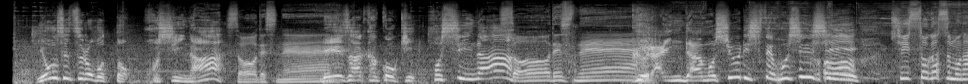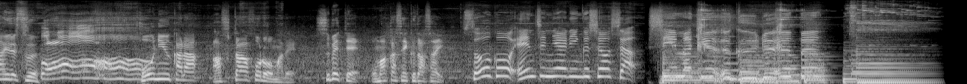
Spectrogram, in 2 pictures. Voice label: Radio CM; シマキュウグループ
